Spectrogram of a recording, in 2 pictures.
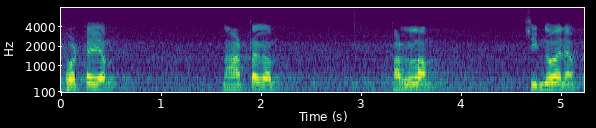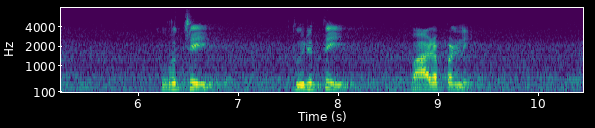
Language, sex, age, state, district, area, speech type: Malayalam, male, 60+, Kerala, Kottayam, urban, spontaneous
